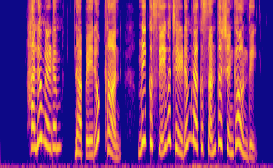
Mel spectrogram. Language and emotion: Telugu, happy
